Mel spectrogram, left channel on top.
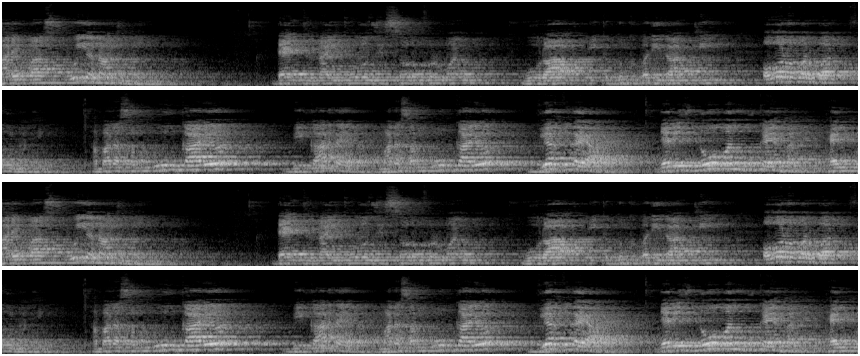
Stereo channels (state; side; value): identical; both; correlation 1.00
